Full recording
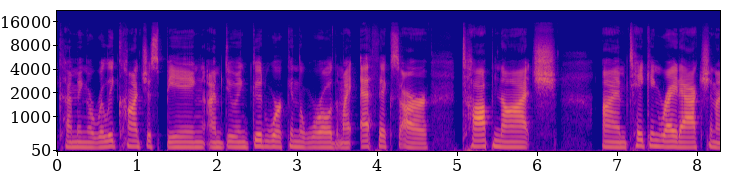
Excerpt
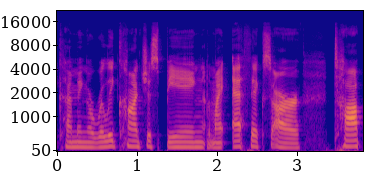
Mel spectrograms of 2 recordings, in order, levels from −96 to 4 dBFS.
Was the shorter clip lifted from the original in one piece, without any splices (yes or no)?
no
